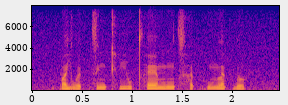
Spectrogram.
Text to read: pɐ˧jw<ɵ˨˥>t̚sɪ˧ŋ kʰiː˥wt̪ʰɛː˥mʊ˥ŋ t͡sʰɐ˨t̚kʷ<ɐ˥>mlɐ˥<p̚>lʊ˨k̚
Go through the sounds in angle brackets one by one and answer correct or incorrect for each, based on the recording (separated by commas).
correct, correct, incorrect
